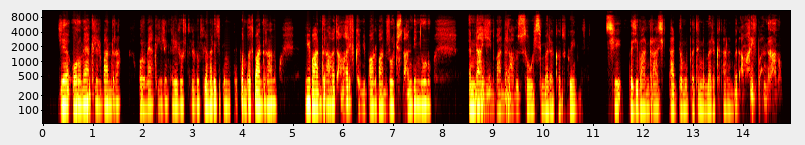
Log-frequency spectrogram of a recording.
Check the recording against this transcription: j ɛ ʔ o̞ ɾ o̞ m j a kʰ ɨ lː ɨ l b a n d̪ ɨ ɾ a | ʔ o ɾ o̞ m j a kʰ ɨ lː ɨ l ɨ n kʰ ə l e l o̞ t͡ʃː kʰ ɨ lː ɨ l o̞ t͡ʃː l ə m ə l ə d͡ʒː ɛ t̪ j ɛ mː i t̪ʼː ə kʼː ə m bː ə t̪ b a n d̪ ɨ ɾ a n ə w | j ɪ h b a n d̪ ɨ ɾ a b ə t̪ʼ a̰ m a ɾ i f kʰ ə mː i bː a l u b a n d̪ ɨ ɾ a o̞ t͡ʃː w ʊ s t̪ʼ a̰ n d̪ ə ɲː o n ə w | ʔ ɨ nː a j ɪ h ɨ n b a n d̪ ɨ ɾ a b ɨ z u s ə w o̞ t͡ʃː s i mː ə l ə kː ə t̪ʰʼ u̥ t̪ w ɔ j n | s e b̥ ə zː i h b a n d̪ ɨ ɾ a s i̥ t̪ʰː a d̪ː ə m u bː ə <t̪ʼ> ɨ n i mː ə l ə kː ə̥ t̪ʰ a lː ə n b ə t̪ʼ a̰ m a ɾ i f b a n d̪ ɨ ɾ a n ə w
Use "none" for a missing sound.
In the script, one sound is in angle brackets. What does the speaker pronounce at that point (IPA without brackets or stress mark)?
t̪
